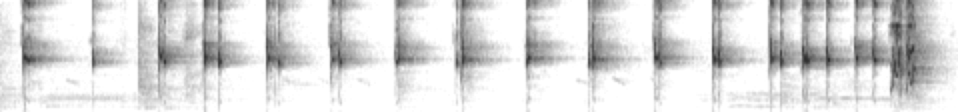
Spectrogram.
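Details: Lovebird uttering short, thin, high chirps repeated about twice a second, steady at first, then crowding into quick clusters and a harsher burst near the end.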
